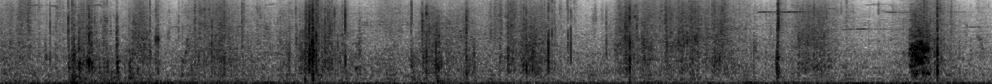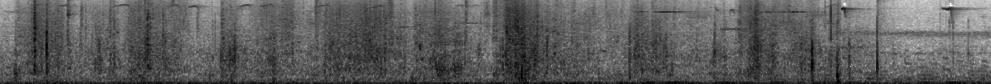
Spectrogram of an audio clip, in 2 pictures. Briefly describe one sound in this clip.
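Footsteps crunch through dry leaves.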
